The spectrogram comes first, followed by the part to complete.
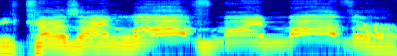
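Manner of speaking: mock earnest, deliberate, high, drawn-out proclaiming delivery. Retelling what he said to his mom in front of the cashiers, really loud. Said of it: "Really loud".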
